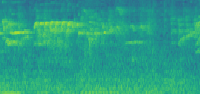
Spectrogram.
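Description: Canaries in breeding cages chirp and twitter in high, continuous, fairly close song, with a soft background hum and no talk.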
